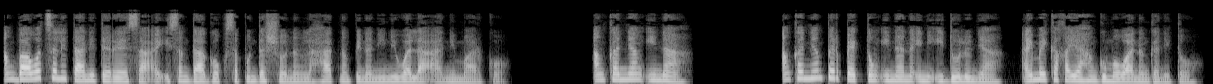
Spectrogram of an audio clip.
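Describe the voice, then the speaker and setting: A woman narrates a dramatic story from a script. Her voice sits at a middle pitch. The recording is dry, with very little room. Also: animated, brisk, a little mellow, no room sound.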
